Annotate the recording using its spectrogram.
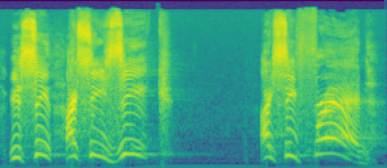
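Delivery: high, slow, marvelling; a dying preacher seeing loved ones; awed, pitched high; dying man's wonder. Retold or imitated. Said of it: "began to say".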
